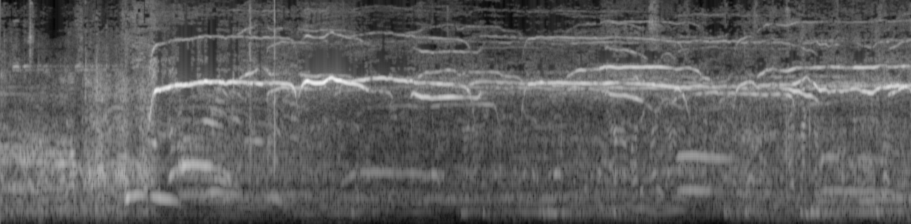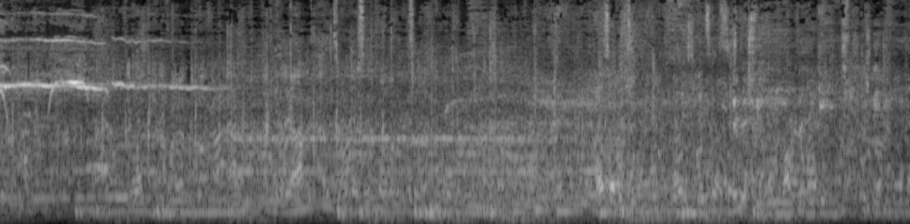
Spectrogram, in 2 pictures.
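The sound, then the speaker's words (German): A football stadium crowd around the final whistle, recorded from the west-end standing terrace: a dense, loud roar of shouting and many voices that stays steady for the whole stretch. “Und ich habe mir gedacht, ich nehme mal die Momente rund um den Abpfiff auf. Das ist das Ergebnis.”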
